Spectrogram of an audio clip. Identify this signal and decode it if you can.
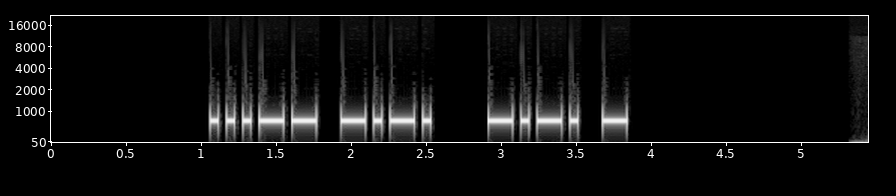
Morse code, heard as a keyed tone, about 21 wpm, 700 Hz. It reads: 3C CT
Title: Field Day Exchanges Encore - 22wpm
